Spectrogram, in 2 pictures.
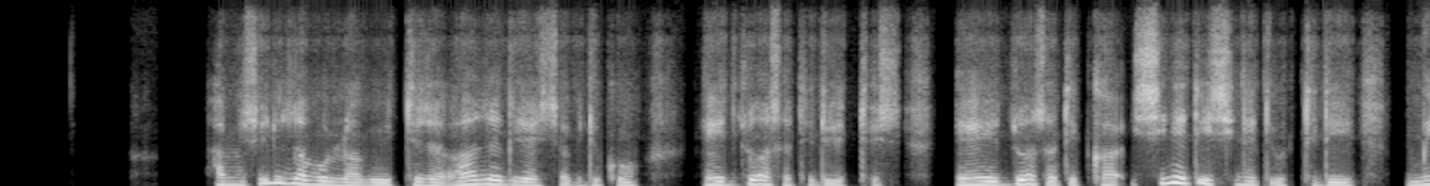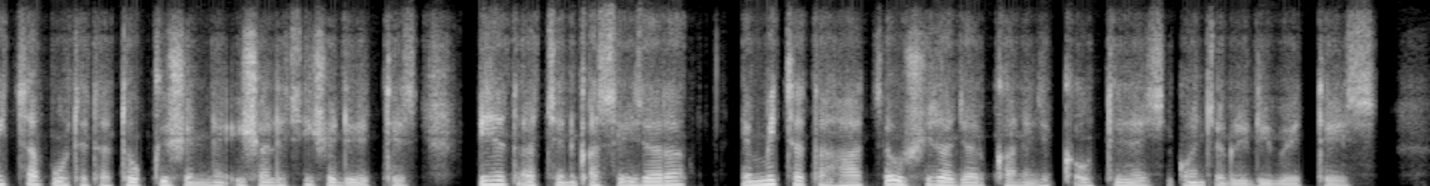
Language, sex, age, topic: Gamo, male, 25-35, agriculture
